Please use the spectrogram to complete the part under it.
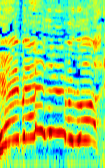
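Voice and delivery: very high-pitched mock yell; imitated yelling. Buddy yelling while the cop holds them, imitated yell. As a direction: holler it like the noisy buddy. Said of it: "was yelling the whole time".

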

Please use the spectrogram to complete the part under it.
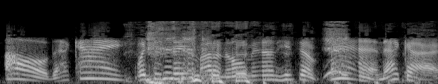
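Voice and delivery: slow, high, vague puzzling over a name; drawn-out head-scratching voice; lightly voiced fan who can't place him; imitating puzzled mourners. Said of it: "people go".

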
